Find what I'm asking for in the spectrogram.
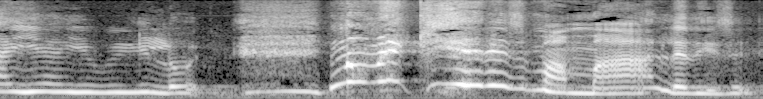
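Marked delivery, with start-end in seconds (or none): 0.0-0.8 high mock child's whine; child whimpering. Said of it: "el niño chilla". 0.9-3.3 very high, drawn-out mock child's sob; crying child. Preacher voices a spanked child.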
